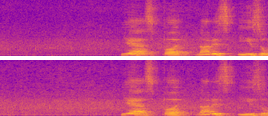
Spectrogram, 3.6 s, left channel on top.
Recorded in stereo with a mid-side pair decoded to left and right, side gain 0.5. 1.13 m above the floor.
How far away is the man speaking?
About 3.5 m.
